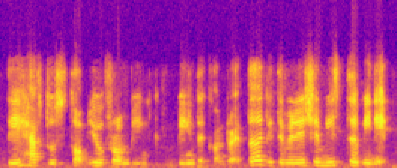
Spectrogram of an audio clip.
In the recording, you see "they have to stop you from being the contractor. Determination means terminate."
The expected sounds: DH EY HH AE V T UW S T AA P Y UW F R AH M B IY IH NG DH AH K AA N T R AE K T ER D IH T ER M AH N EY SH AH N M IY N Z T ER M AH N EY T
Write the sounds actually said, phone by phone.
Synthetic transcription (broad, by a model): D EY HH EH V T UW S T AA P Y UW F R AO M B IY IH NG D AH K AA N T R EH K T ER D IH T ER M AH N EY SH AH N M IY N S T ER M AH N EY T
